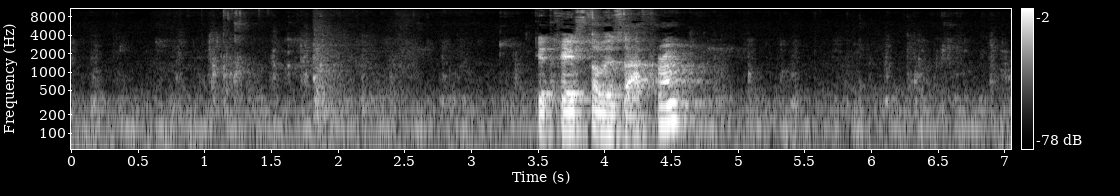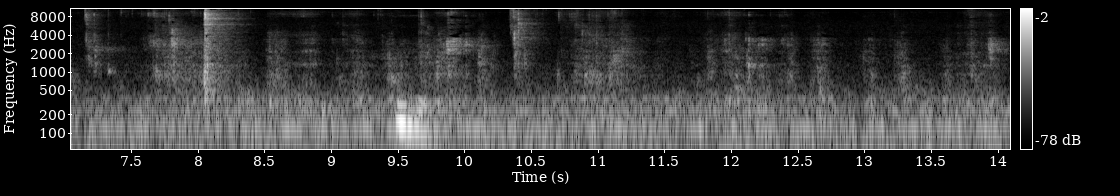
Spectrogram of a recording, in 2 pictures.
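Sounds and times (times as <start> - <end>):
chewing and wet mouth clicks: 0.0 - 1.9, 2.6 - 3.5, 4.8 - 14.0
person humming mm: 9.5 - 9.8.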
